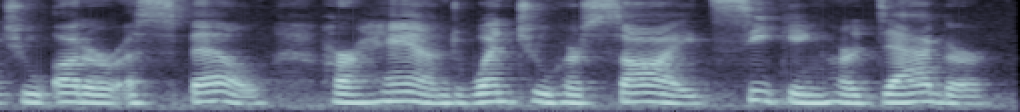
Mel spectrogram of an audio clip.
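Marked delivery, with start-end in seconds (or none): none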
